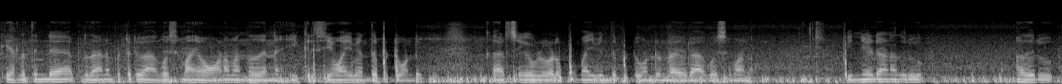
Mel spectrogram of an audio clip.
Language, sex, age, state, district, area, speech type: Malayalam, male, 18-30, Kerala, Kozhikode, rural, spontaneous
